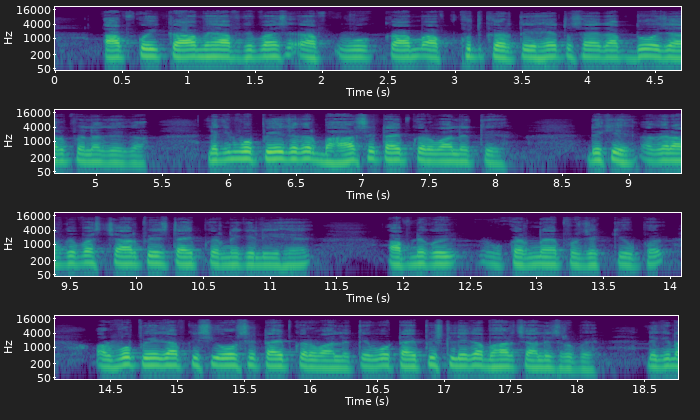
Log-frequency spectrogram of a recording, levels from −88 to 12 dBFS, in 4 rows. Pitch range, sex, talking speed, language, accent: 145-165 Hz, male, 210 wpm, Hindi, native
